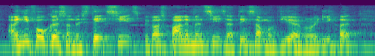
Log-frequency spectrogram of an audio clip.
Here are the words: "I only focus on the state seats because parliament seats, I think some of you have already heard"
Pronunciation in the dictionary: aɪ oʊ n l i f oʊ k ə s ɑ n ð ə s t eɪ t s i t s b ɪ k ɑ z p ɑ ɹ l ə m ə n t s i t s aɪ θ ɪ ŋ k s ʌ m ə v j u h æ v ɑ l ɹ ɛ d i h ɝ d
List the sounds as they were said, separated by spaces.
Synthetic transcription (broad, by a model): aɪ n i f oʊ k ə s ɑ n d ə s t eɪ t s i t s b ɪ k ɑ s p ɑ l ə m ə n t s i t s aɪ t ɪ ŋ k s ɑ m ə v j u h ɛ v ɑ l ɹ ɛ d i h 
